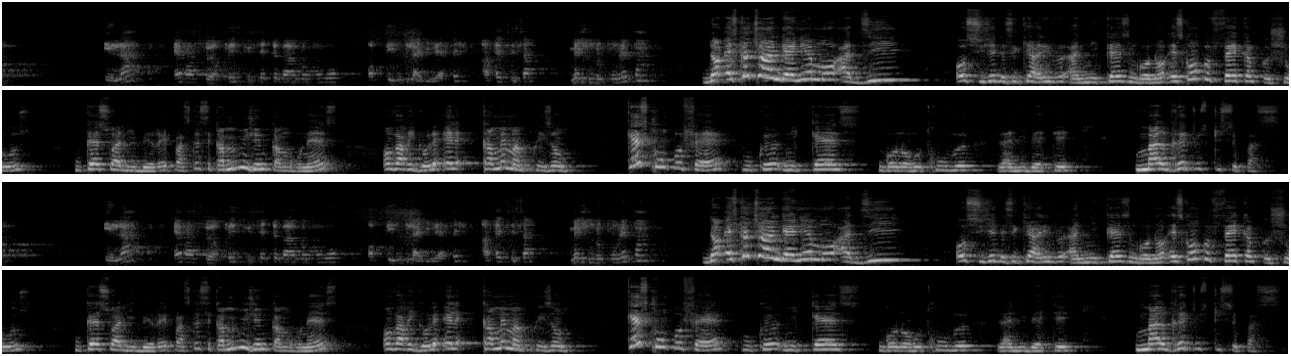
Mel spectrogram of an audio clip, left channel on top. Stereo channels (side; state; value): both; normal; correlation 0.87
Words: Et là, elle va surfer sur cette vague pour obtenir la liberté. En fait, c'est ça. Mais je ne pourrais pas. Donc, est-ce que tu as un dernier mot à dire au sujet de ce qui arrive à Nikeze Ngono? Est-ce qu'on peut faire quelque chose pour qu'elle soit libérée? Parce que c'est quand même une jeune Camerounaise. On va rigoler. Elle est quand même en prison. Qu'est-ce qu'on peut faire pour que Nikeze Ngono retrouve la liberté malgré tout ce qui se passe?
